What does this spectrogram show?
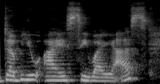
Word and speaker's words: WiCyS: So, Women in Cyber Security, we often go by our acronym WICS and we pronounce it like we sisters because that's exactly what we are.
